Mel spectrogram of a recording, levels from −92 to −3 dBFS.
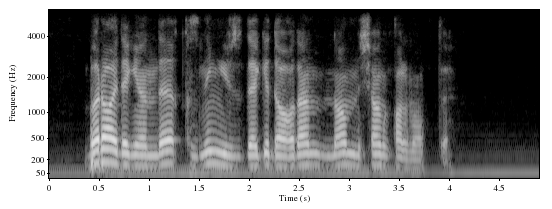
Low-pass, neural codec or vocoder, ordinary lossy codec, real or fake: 5.4 kHz; none; Opus, 32 kbps; real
